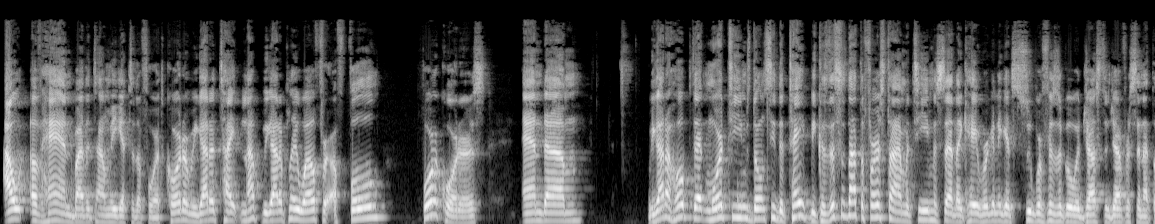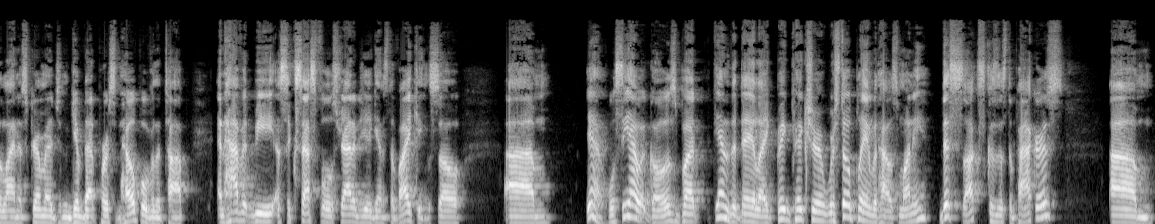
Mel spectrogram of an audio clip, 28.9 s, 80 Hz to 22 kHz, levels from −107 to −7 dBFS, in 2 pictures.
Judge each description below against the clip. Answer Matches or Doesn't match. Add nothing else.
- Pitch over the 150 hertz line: Doesn't match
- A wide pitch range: Matches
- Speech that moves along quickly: Matches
